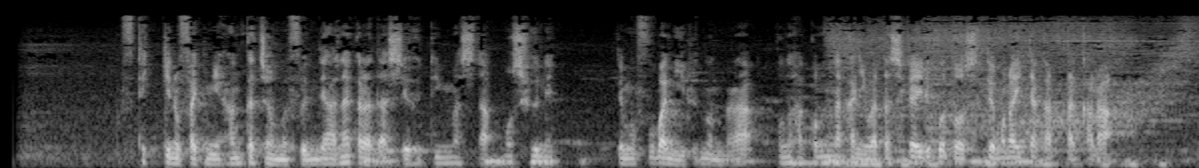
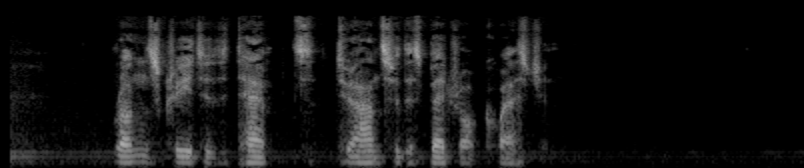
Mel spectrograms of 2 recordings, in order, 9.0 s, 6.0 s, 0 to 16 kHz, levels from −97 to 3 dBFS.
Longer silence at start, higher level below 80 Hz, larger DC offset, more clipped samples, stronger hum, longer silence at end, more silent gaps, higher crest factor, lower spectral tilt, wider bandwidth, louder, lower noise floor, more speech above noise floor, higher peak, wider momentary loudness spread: about the same, 0.9 s vs 0.85 s; first, -44 dBFS vs -84 dBFS; neither; neither; neither; second, 0 s vs 2 s; neither; second, 20 dB vs 26 dB; first, -4.5 dB/octave vs -1.5 dB/octave; about the same, 11.5 kHz vs 11.5 kHz; first, -22 LUFS vs -35 LUFS; second, -53 dBFS vs -89 dBFS; second, 30 dB vs 51 dB; first, -2 dBFS vs -14 dBFS; second, 10 LU vs 15 LU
